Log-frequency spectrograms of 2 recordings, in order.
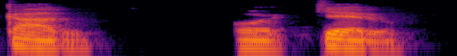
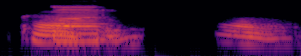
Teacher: when the O is on the end of a word, it has a U sound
